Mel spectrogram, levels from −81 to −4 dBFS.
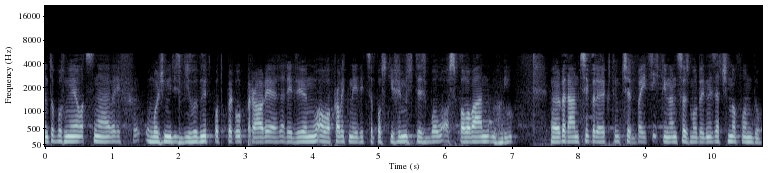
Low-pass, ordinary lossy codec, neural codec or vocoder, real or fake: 5.4 kHz; MP3, 32 kbps; codec, 16 kHz, 0.5 kbps, X-Codec, HuBERT features, trained on balanced general audio; fake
